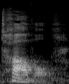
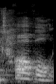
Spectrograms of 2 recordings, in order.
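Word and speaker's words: Tavel: I like to get my rosé from a place called Tavvel and that is spelled T A V E L and Tovel is in the southern Ron Valley.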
